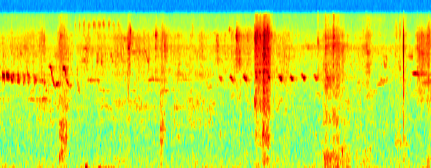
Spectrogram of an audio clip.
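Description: Faint bird chirps, with a quick run of about seven short high notes a little over three seconds in. Soft scattered knocks and rustles come in between.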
